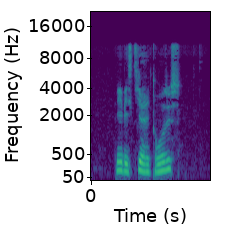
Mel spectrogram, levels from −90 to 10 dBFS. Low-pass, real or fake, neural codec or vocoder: 10.8 kHz; real; none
